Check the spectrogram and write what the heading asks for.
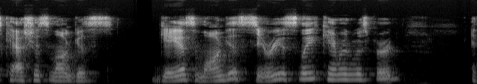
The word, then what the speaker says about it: Gaius: Julius Caesar, Marcus Brutus, Gaius Cassius Longus. Gaius Longus? Seriously? Cameron whispered. I think it's pronounced Gaius, moron, I heard Amanda Shockey say.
